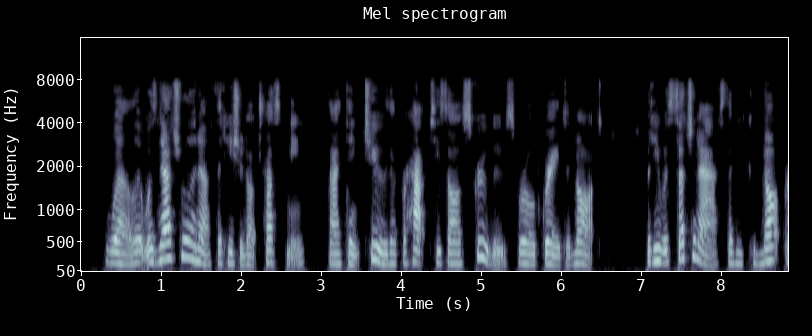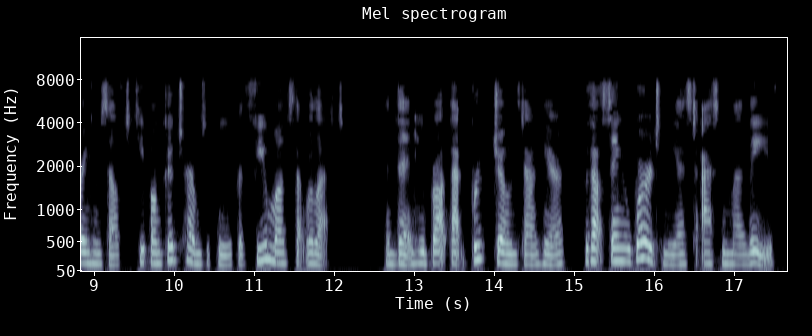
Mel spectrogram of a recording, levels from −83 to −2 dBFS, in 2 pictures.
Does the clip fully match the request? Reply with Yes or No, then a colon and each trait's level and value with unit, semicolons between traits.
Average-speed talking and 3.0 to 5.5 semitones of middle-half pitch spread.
No: fast, 245 wpm; average, 3.6 semitones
